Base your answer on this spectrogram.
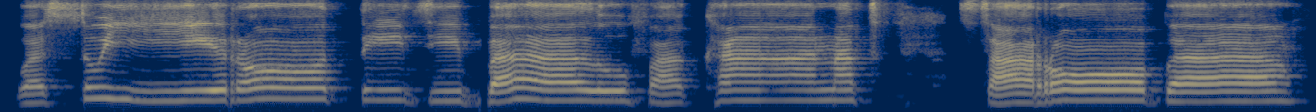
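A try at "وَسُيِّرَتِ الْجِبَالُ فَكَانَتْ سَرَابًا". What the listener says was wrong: Roknya jangan dipanjangkan, tidak ada matobi'i. Wasuyiratil jibalu. Wasuyiratil. Roknya jangan dipanjangkan ya.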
